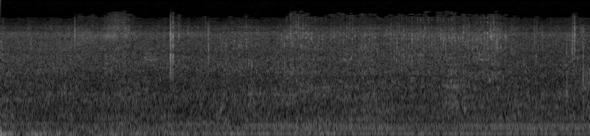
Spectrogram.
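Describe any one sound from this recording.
A fishing reel clicks as a line is wound in.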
